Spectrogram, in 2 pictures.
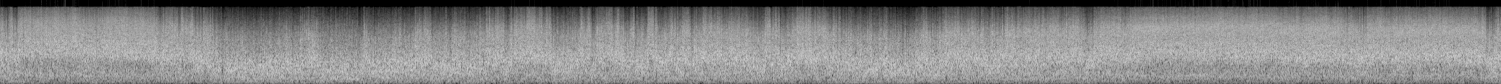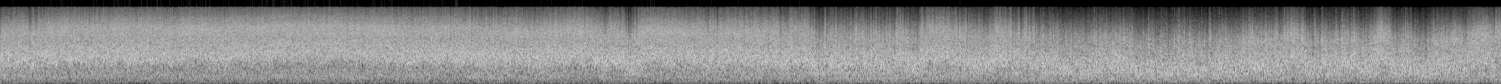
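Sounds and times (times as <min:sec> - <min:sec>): wind and road noise: 0:00.0 - 0:30.0.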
